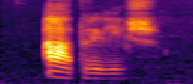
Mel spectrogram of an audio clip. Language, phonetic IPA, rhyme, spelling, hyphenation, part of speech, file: Hungarian, [ˈaːpriliʃ], -iʃ, április, áp‧ri‧lis, noun, Hu-április.ogg
- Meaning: April (the fourth month of the Gregorian calendar, following March and preceding May)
